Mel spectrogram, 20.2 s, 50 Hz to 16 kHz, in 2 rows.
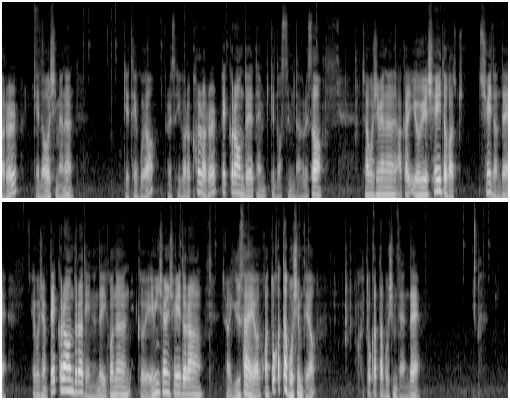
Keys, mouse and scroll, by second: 2.9 click, 6.2 click, 16.5-18.7 drag, 16.5 x.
